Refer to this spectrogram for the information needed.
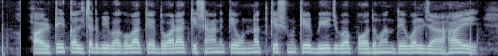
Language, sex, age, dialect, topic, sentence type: Magahi, male, 25-30, Western, agriculture, statement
